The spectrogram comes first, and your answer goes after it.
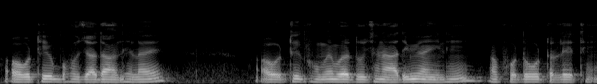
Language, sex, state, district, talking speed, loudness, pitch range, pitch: Chhattisgarhi, male, Chhattisgarh, Jashpur, 180 wpm, -25 LUFS, 115-120 Hz, 115 Hz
